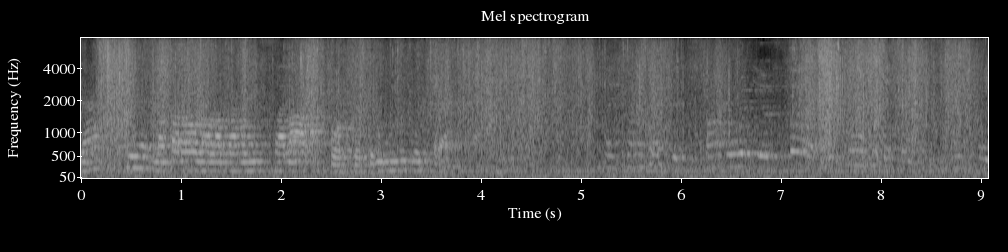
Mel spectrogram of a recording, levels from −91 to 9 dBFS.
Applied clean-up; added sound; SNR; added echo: none; Wind; -3 dB; reverberation time 1.0 s.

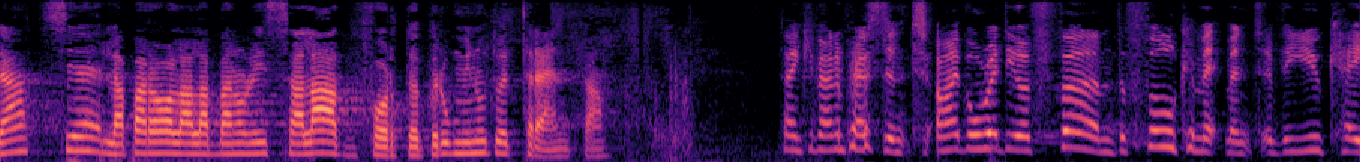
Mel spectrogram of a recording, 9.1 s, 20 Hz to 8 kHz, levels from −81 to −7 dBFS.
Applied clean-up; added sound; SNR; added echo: none; none; none; none.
